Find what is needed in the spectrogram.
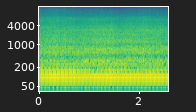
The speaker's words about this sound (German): Ein schwerer Traktor parkt direkt hinterm Nordseedeich auf einem sattgrünen Feld. Als er langsam anfährt, strahlt das Mädchen am Lenkrad.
